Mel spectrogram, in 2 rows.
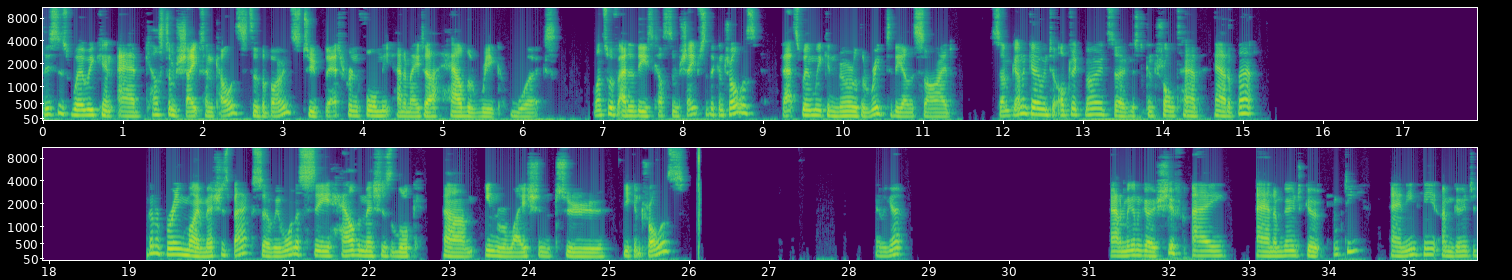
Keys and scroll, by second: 13.8 ctrl+Tab, 32.0 shift+a.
